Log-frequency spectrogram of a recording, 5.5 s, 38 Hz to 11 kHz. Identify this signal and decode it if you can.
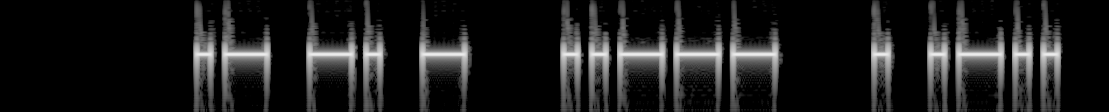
Morse code, heard as a keyed tone, about 17 wpm, 700 Hz. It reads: ANT 2 EL
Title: Speed-Racing Common QSO Phrases - 17wpm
